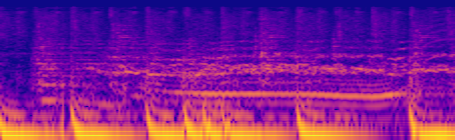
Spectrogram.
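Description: A drift car sliding sideways, its tyres squealing, mixed under electronic music with a steady fast beat.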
